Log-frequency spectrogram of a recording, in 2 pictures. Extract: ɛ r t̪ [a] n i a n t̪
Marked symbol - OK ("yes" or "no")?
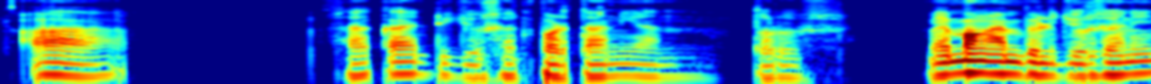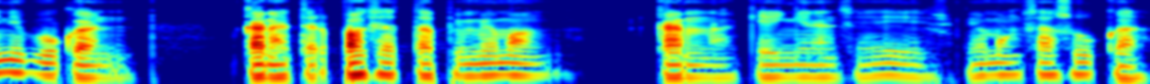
yes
